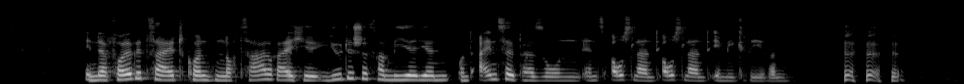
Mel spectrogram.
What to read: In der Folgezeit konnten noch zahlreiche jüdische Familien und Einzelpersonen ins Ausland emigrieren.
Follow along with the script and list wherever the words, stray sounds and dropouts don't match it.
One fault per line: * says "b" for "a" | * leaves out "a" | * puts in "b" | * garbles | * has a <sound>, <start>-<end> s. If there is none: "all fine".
* puts in "Ausland"
* has a laugh, 8.4-9.1 s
